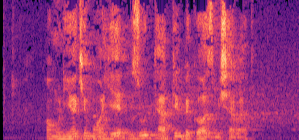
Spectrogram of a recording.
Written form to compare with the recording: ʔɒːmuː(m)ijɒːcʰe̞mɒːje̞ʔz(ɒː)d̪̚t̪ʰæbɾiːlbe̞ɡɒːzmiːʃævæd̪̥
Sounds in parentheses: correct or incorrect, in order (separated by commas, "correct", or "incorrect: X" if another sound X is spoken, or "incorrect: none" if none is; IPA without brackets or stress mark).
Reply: incorrect: n, incorrect: uː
